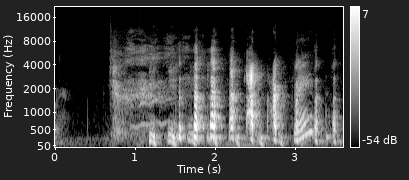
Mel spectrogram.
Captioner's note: chuckles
